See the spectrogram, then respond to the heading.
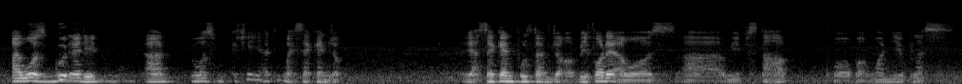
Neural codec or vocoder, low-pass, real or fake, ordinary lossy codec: none; 7.2 kHz; real; none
